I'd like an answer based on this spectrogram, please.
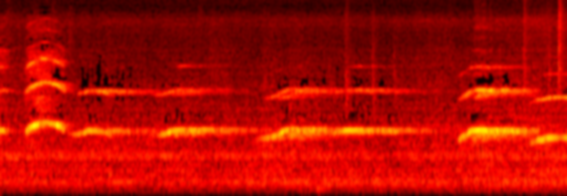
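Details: Pet husky indoors, vocalising at the television while looking for the animal on screen: a series of long, held whining tones, each drawn out for a second or more with short gaps, a few steady notes rising slightly before leveling off.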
